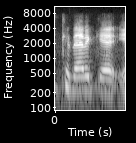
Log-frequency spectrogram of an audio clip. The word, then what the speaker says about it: Connecticut: Fun fact, Connecticut has a silent C in it. Didn't know that. – It does, Connecticut, yeah.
